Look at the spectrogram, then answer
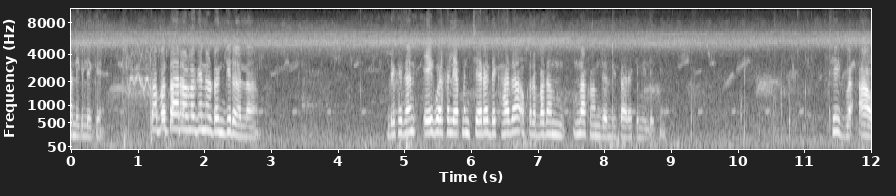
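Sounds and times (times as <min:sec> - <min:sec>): woman's voice: 0:00.0 - 0:00.6, 0:01.2 - 0:02.9, 0:04.7 - 0:09.0, 0:11.4 - 0:12.0
insects chirring: 0:00.0 - 0:12.0.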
